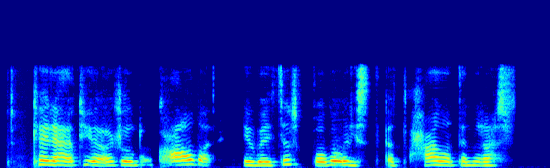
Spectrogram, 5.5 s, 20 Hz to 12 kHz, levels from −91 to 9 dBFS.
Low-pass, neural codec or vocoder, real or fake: 7.2 kHz; codec, 16 kHz, 1 kbps, FunCodec, trained on LibriTTS, 50 frames a second; fake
